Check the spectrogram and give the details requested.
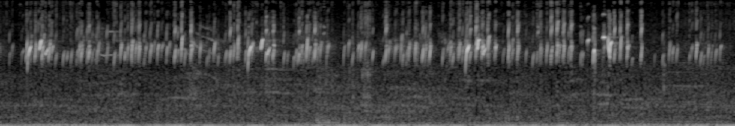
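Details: ['European goldfinch female call, played to stimulate males to mate: a dense, continuous twittering of high, rapid chirps and trills, in clustered bursts throughout with brief pauses.']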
